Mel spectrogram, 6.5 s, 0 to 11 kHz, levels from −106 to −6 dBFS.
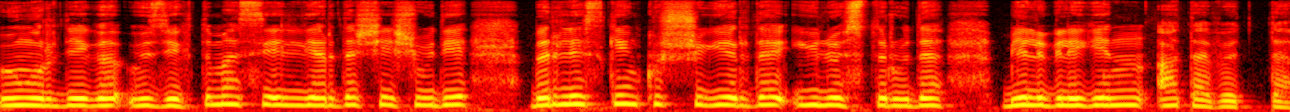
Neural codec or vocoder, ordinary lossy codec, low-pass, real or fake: none; none; none; real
